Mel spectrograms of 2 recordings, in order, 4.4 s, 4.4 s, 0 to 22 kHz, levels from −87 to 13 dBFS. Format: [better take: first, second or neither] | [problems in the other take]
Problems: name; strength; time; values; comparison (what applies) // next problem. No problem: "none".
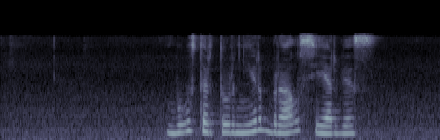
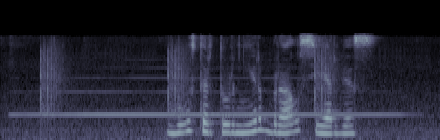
first | background sound (Coin (dropping) + Wind instrument, woodwind instrument); 11 dB below the speech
